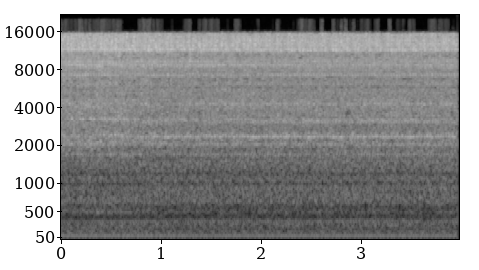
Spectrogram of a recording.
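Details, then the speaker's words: Nissan NV3500 engine idling while an ignition analyzer is touched to each coil: uneven, lumpy pulse about three beats a second, a cylinder dropping out intermittently; one cylinder reads off, suspected ignition coil or spark plug. "Something ain't right there. That's either an ignition coil or a spark plug. If that cylinder's running rough, check this back one right here."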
